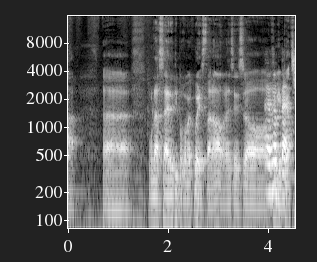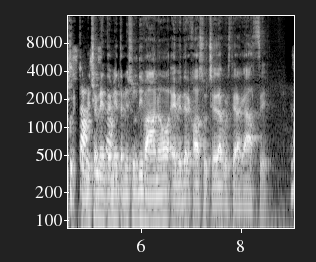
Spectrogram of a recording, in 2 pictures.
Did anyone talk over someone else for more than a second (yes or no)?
yes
